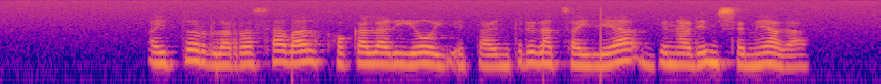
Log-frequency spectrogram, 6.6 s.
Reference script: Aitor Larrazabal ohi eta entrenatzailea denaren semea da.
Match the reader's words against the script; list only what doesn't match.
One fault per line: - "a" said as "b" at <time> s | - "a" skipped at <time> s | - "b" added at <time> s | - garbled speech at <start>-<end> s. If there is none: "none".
- "jokalari" added at 2.5 s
